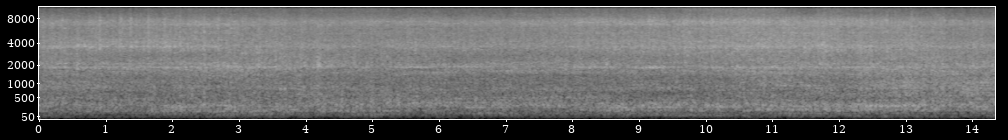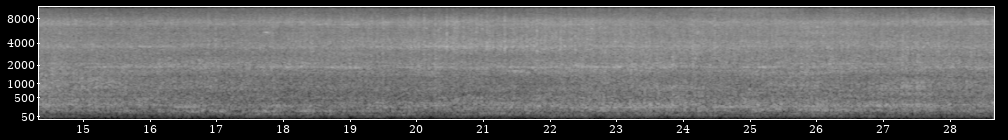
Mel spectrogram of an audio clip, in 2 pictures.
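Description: Märklin model trains running on the layout: the steady, high whirring hiss of small locomotive motors and wheels rolling on metal track, swelling slightly about ten seconds in as a train passes close.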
